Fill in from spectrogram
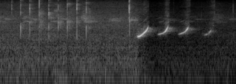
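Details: Pet parrot giving four short rising whistled notes, the first longest and loudest, fading over about two seconds, after a stretch of soft clicks and background hiss.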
